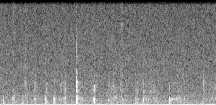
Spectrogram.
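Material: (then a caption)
Plastic. Fingertips and short nails tap the white plastic lid and side of a small, hollow white plastic jar with a green paper label, held in the hand. A quick series of light, dry, hollow clicks with a bright edge sounds over a steady low hum, with one sharper, louder tap near the middle. Each tap dies away almost instantly, and the whole clip stays quiet.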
